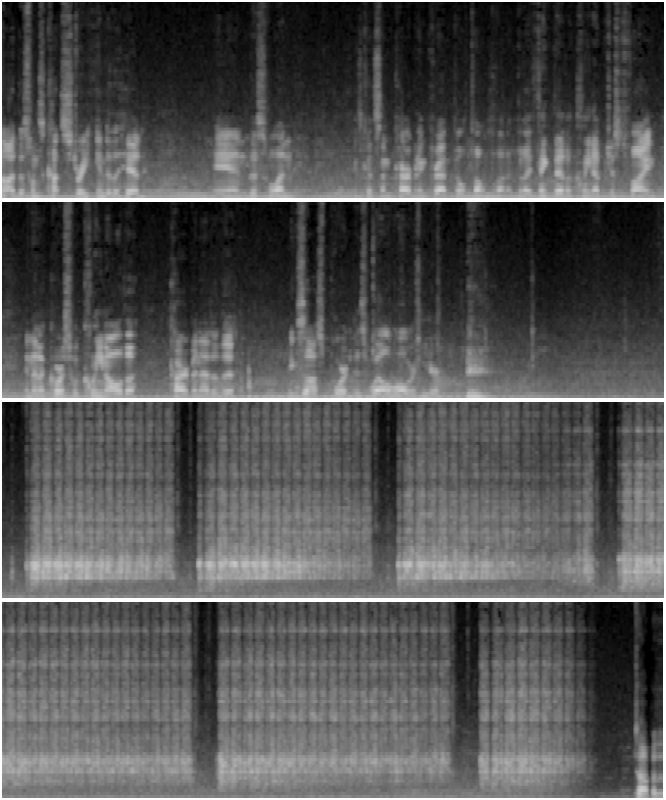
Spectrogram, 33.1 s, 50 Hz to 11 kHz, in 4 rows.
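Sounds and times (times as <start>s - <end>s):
valve lapping gritty rasp: 16.8s - 32.3s.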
